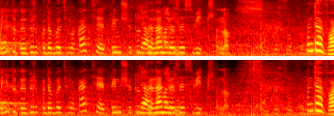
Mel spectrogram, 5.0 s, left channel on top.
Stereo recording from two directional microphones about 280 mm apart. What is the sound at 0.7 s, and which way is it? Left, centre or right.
Speech, centre.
